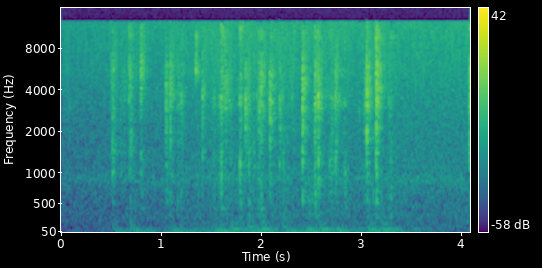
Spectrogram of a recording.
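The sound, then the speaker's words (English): Fingers type on a computer keyboard, producing a steady clatter of many quick keystrokes in an uneven rhythm after a brief quiet start. “In fact, if I type it up,”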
